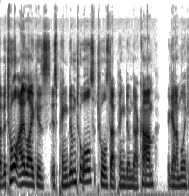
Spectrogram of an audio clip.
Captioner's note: none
